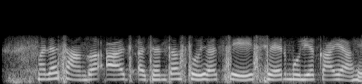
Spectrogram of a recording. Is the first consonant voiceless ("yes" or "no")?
no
